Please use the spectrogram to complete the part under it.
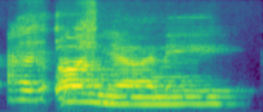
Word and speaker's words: Onyoni: Onyani.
